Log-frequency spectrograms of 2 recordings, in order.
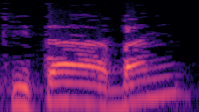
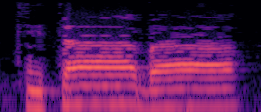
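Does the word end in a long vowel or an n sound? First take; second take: n sound; long vowel. First: The word ends with a short vowel and n. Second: The word ends with a vowel held two counts. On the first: The word is said while continuing without a stop. "بدل أن يقولوا كتابا" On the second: The word is said at a stop. "عند الوقف يقولون كتابا"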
